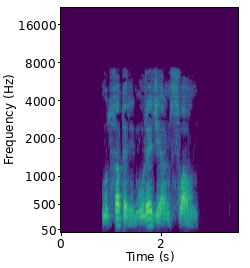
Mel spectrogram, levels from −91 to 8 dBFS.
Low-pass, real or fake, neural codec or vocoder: 7.2 kHz; real; none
